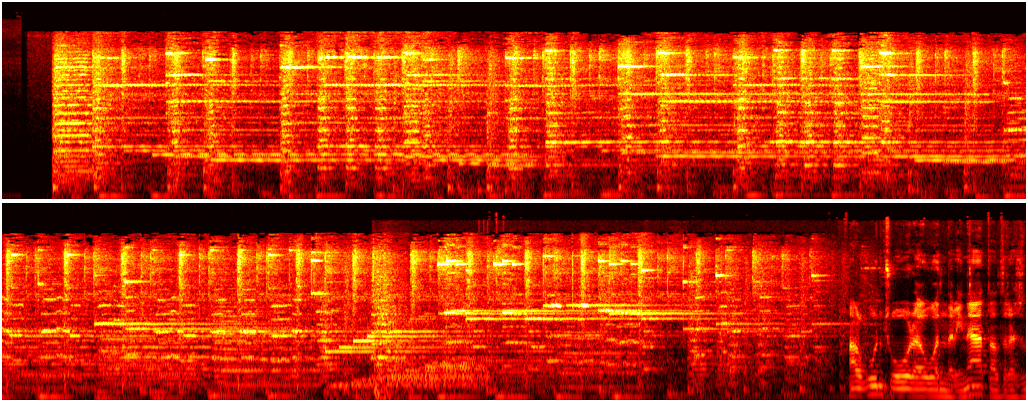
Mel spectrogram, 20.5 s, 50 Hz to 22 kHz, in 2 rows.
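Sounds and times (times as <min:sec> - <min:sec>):
bright bouncy 1960s American sitcom theme melody: 0:00.5 - 0:18.8
tinkling chime-like tones: 0:00.9 - 0:08.0, 0:11.2 - 0:18.8
speech: 0:19.0 - 0:20.4.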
